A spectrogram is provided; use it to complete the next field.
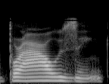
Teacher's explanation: the ow needs to open a lot when you start brow and then close with an ooh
